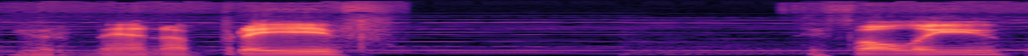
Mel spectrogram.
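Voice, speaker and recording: Earnest soldier, a man in character, measured and low, over a glitching, cutting-out mic, music faint underneath. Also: fairly even intonation, highs cut off. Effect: mic cutting out, glitching audio. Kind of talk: tabletop roleplay in character.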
